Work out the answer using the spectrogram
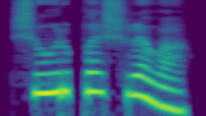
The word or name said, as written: ಶೂರ್ಪಶ್ರವ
